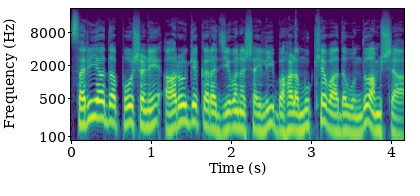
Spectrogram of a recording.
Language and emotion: Kannada, neutral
